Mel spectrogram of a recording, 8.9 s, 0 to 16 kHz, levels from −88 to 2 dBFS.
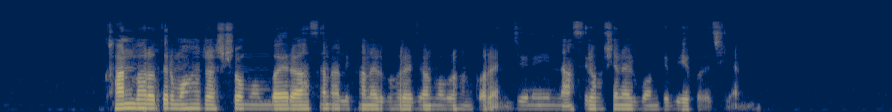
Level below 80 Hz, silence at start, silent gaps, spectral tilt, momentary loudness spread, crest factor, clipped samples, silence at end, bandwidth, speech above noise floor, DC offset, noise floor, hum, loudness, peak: -62 dBFS; 1.1 s; none; -8 dB/octave; 14 LU; 24 dB; under 0.1%; 1.55 s; 7.8 kHz; 56 dB; under 0.1%; -85 dBFS; none; -29 LUFS; -6 dBFS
